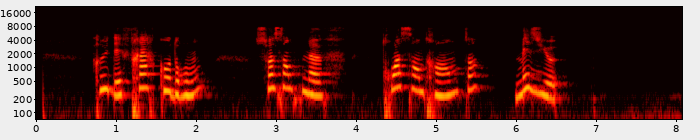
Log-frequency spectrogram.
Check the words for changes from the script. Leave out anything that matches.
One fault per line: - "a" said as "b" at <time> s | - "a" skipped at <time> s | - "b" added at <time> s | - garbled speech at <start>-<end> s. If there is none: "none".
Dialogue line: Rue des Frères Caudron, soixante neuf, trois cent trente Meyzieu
none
